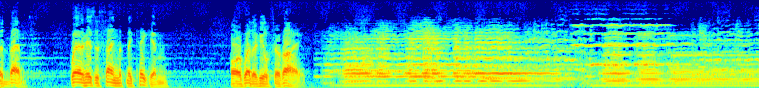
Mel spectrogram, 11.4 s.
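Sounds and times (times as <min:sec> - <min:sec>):
speech: 0:00.0 - 0:02.6, 0:03.4 - 0:05.4
distant whistle of a southbound freight train at night: 0:04.7 - 0:11.3.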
